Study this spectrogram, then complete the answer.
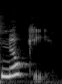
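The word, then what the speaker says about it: gnocchi: had no key okay i think it spelled like gnocci it's not it's not a big tongue twister it's no key okay well then the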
